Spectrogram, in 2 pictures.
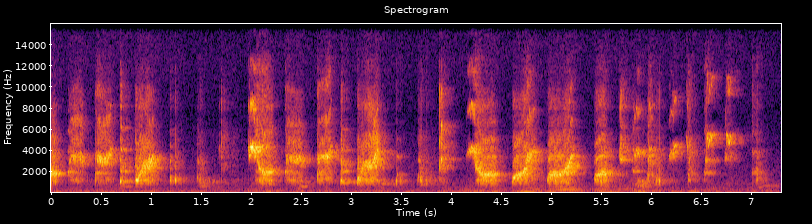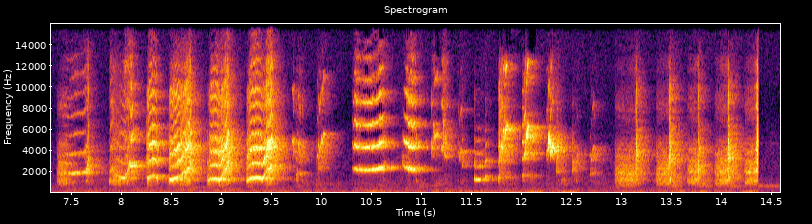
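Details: Pet Pacific parrotlet talking, chirping and singing: rapid bursts of harsh, squeaky chirps in quick runs, broken by short pauses, with a few clear whistled notes about two-thirds of the way through.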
